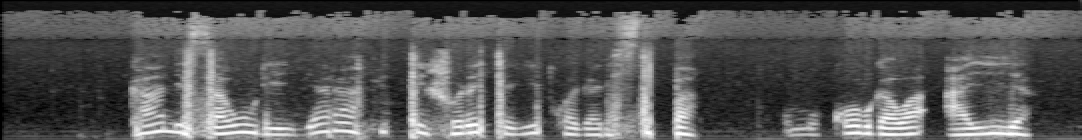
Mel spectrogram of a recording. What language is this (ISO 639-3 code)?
kin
